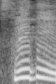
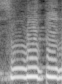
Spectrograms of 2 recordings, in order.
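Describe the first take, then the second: The two takes are said the same way.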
